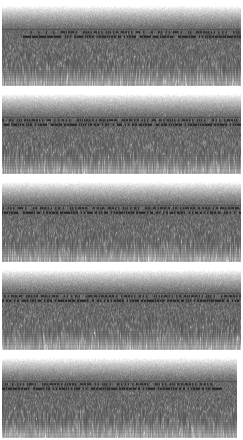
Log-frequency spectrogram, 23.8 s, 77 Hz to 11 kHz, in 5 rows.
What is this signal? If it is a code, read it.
RTTY (50 baud, 450 Hz shift), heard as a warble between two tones, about 1650 Hz centre, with radio static and a steady whistle near 2160 Hz. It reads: RA62 9VG5X R1JVGYR 910RDP EM NC9041 6PK XK5B 2F VIB 67LN CCELILW OP MDB AV7EN LK 0FA24 6A WXK3D PSG O6P7 H68 82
